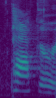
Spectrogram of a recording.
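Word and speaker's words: paccheri: as the Today Show team made sure I pronounce properly pocker we have our Italian so we want to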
